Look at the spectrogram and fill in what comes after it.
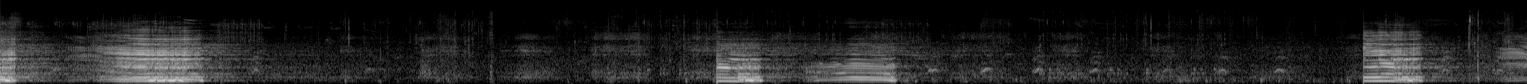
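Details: A red deer stag rutting in the 2019 breeding season gives deep, drawn-out roars, a few seconds apart.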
